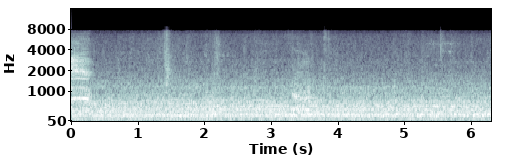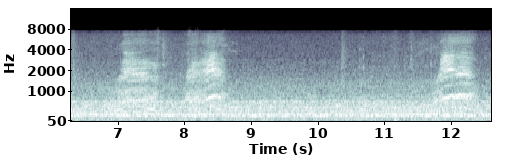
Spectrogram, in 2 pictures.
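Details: Snowshoe cat, a female pet indoors, making baby-like cries while circling and expecting to be fed: three or four short, wailing meows spaced a few seconds apart, two close together, over steady low household hum.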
